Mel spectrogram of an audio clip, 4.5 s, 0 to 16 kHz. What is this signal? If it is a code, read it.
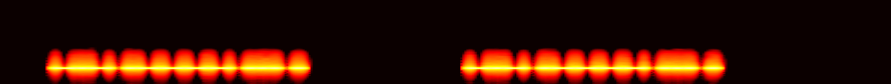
Morse code, heard as a keyed tone, about 40 wpm, 700 Hz. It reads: K1SE K1SE
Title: Easy Call Signs Repeated 2x - 40wpm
